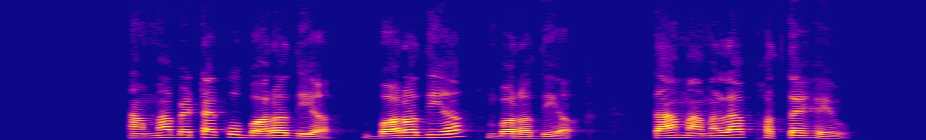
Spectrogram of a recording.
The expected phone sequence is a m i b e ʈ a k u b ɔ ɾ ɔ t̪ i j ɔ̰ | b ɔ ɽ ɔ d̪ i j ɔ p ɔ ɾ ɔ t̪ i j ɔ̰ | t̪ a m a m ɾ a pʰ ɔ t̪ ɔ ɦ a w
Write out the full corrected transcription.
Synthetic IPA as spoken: a m a b e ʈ a k u b ɔ ɾ ɔ d̪ i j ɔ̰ | b ɔ ɾ ɔ d̪ i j ɔ b ɔ ɾ ɔ d̪ i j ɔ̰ | t̪ a m a m l a pʰ ɔ t̪ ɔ ɦ e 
